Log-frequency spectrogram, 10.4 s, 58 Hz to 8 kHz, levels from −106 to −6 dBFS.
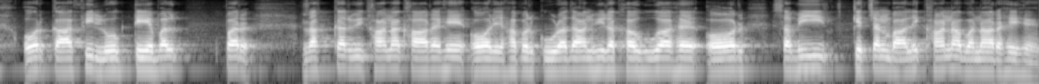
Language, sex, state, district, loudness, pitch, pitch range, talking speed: Hindi, male, Uttar Pradesh, Hamirpur, -13 LUFS, 140 Hz, 135-145 Hz, 165 wpm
